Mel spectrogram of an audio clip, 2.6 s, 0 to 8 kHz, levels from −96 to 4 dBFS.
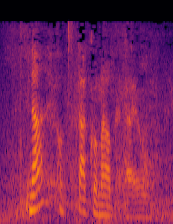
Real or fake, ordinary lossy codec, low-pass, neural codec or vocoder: fake; MP3, 24 kbps; 7.2 kHz; codec, 16 kHz in and 24 kHz out, 0.8 kbps, FocalCodec, streaming, 65536 codes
